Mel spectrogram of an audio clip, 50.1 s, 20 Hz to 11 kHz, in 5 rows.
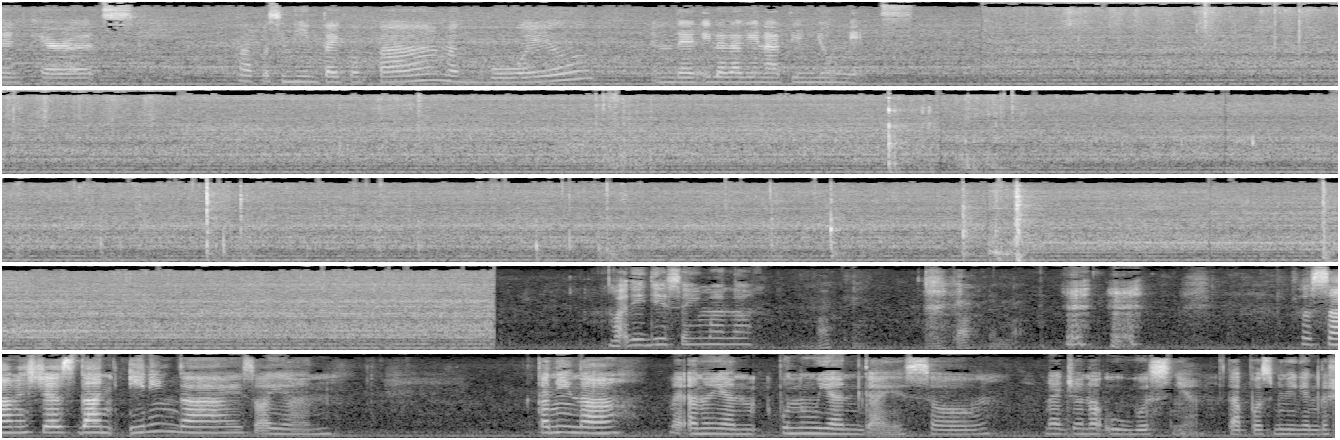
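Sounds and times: low mechanical hum: 0:00.0 - 0:50.0.

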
